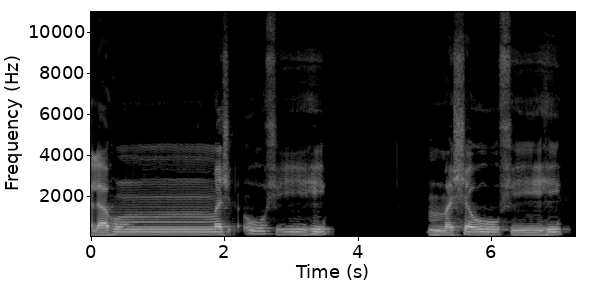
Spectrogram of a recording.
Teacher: ان دونوں میموں کو ملا کے ایک میم بنا کر ایک ہی میم پڑھیں گے۔ اس میم کو اس میم میں داخل کر دیں گے تو ایک ہی میم یہاں پہ پڑھا جائے گا۔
